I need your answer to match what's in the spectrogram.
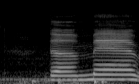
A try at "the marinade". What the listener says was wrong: There's no O in marinade. Let's try it one more time.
